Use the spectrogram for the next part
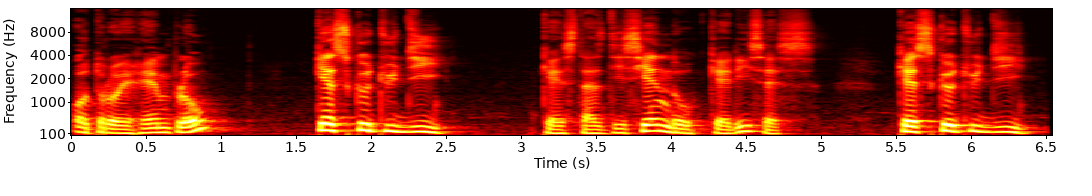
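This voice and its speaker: A man's voice: medium pitch, animated, slow. A man with a French accent teaching a language lesson, explaining carefully and reading out French example phrases.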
